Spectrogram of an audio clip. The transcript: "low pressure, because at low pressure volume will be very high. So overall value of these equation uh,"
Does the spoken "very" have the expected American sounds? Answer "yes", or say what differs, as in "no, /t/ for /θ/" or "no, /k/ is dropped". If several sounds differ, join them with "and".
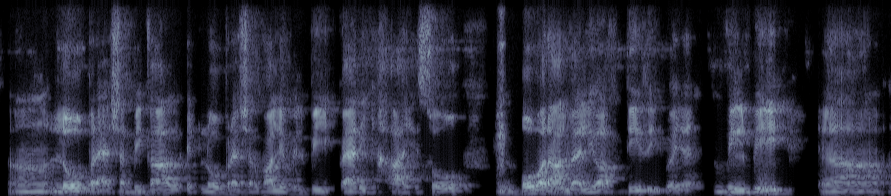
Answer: no, /p/ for /v/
